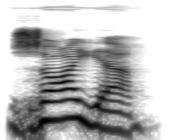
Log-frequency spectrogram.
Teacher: Joia é uma paroxítona, porque eu vi que jói é a mais forte. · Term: sílaba tônica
